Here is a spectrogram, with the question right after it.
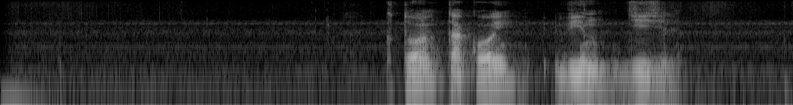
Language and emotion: Russian, neutral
